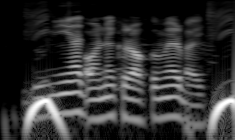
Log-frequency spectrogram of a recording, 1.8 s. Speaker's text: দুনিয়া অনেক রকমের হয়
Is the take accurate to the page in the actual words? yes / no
yes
